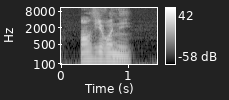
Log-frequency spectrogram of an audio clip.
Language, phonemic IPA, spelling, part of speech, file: French, /ɑ̃.vi.ʁɔ.ne/, environner, verb, Fr-environner.ogg
- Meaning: to surround, to encircle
